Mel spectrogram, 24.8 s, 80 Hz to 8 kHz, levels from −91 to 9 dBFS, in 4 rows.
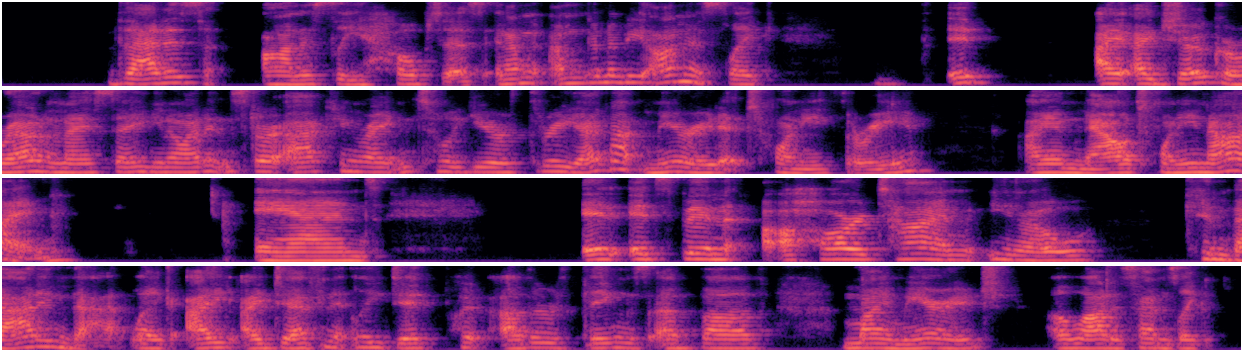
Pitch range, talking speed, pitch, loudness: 140-175 Hz, 160 wpm, 155 Hz, -23 LUFS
